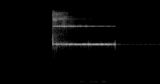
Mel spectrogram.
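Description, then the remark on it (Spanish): A single bright strike of a small hand bell with a sharp attack, its clear high tone ringing on and slowly fading into a soft, lingering shimmer, rung to open a guided meditation. Nobody speaks. “Entonces, para comenzar, yo aquí tengo mis campanitas. Los invito a que cuando escuchen el sonido de las campanas, cierren sus ojos y se sienten cómodamente.”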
